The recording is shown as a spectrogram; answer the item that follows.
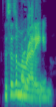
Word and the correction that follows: Martelli: a Martelli. Martelli. I can never say the name right. It's Martelli.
